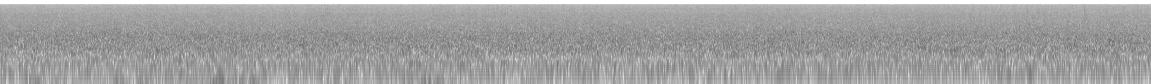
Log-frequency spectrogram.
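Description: Steady, even rushing noise with no tones or rhythm, spread from low to high pitch.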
